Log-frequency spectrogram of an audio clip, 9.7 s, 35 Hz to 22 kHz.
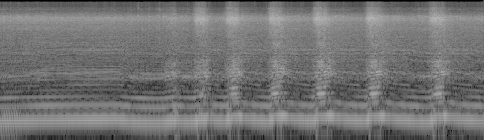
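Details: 1985 Honda VF700F V4, first start in at least five years after carburetor rebuild and new pulse generators: fires up into a fast, steady idle with rhythmic surges, held high because throttle plates were left open after sync. High idle.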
